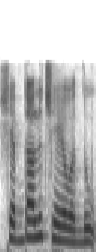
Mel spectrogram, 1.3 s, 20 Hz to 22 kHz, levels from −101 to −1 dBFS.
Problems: none marked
